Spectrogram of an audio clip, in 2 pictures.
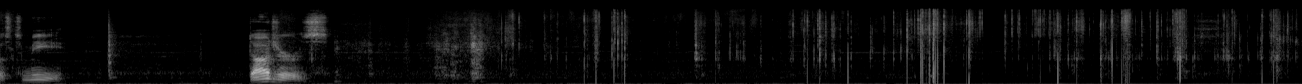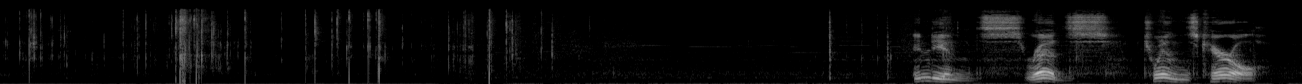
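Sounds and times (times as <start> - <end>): wrapper tearing and crinkling: 4.3 - 18.9.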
